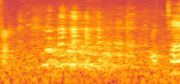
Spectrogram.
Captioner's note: audience laughing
